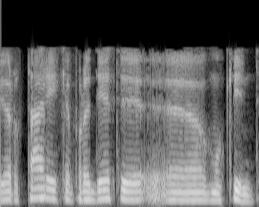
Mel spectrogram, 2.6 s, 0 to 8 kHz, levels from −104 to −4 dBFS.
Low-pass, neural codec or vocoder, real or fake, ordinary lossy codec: 7.2 kHz; vocoder, 22.05 kHz, 80 mel bands, Vocos; fake; AAC, 16 kbps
